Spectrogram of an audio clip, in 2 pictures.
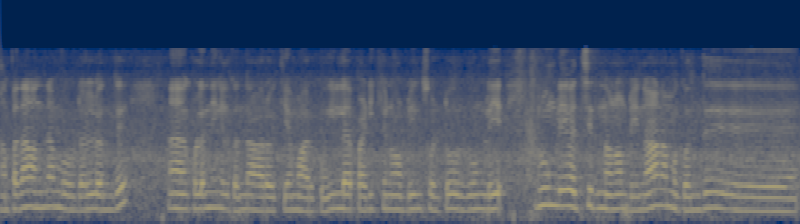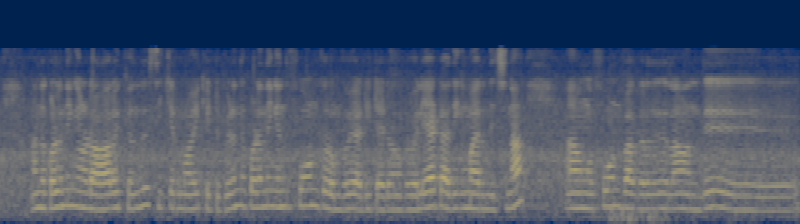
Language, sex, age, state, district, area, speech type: Tamil, female, 45-60, Tamil Nadu, Sivaganga, urban, spontaneous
